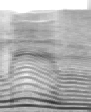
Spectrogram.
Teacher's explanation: It's not leaf with an unvoiced F. I should have said leave with a voiced V sound.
